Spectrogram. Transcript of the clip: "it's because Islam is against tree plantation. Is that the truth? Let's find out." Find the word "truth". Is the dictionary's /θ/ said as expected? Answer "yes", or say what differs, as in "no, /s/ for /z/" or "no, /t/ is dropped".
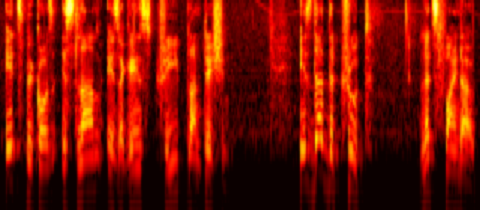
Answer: no, /t/ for /θ/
